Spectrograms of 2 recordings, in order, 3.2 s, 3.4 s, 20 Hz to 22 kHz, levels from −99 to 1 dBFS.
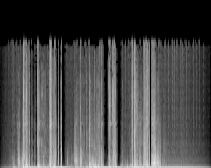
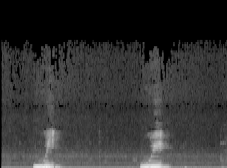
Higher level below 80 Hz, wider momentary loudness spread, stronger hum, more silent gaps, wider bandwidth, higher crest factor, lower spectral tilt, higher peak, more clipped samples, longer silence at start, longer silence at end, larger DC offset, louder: first, -18 dBFS vs -54 dBFS; second, 6 LU vs 17 LU; neither; neither; first, 17.5 kHz vs 5.4 kHz; second, 8 dB vs 16 dB; second, -5 dB/octave vs -7 dB/octave; about the same, -4 dBFS vs -4 dBFS; neither; second, 0.2 s vs 0.5 s; second, 0.05 s vs 0.6 s; neither; about the same, -19 LUFS vs -17 LUFS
